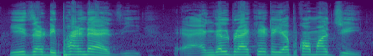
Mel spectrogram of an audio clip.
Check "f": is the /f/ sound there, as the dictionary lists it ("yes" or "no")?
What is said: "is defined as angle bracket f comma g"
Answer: no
